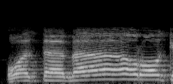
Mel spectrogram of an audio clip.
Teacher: با الف مدہ ہے، ایک الف کے برابر اس کو کھینچ کر پڑھیں گے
